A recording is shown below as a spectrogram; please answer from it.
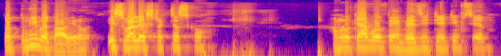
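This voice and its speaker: A man with a fairly high pitch and steady tone talks a little fast in an online biology lesson. He asks his students questions, answers them himself, and repeats key terms, calling the viewer "hero."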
